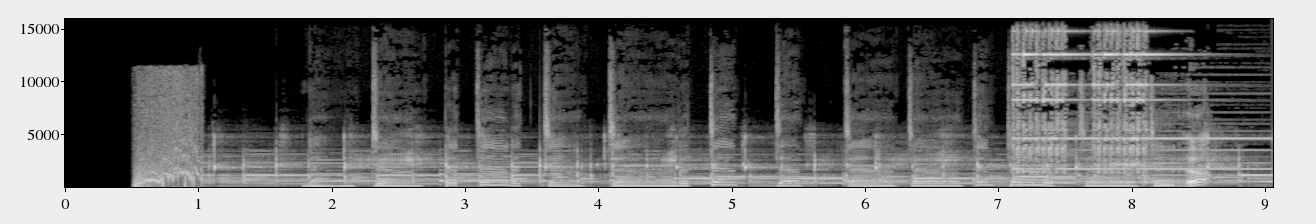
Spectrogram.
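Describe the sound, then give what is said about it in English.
A temp phone rings with a melodic electronic ringtone, a steady run of short bright notes repeating for several seconds, loud, right after a brief burst of noise. “It's the temp phone. Everybody be quiet.”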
